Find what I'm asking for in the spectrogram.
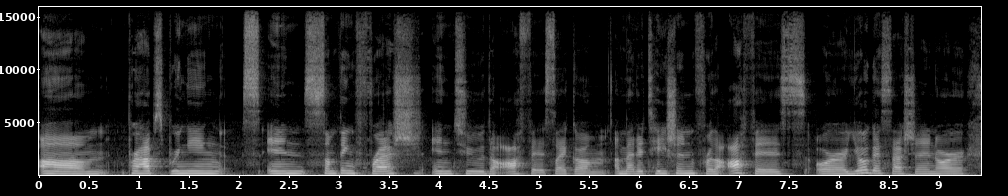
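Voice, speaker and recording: A woman with a bright, sharp tone and a medium pitch speaks with fairly even intonation on a very clean recording with a silent background. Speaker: occupational therapist. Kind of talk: interview. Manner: halting.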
